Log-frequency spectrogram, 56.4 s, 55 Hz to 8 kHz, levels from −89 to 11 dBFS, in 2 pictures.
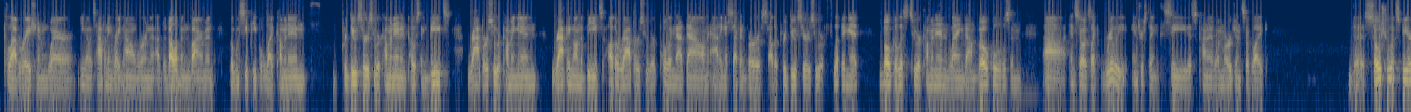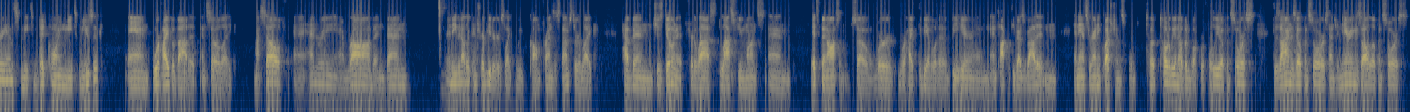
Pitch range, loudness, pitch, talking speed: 85-95 Hz, -26 LUFS, 90 Hz, 180 wpm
